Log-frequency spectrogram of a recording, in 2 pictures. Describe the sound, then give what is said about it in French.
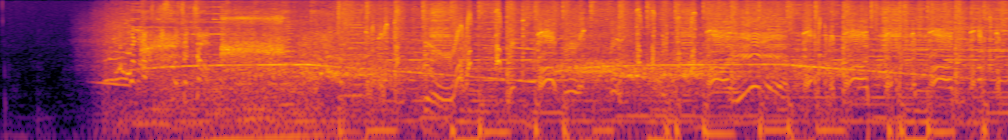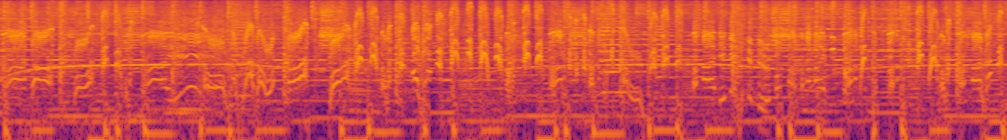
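A loud, dense French music track with a steady pounding beat and turntable scratching sweeping over it, kicking in abruptly after a brief quiet start and playing continuously without any talking. “ok, est-ce qu'on s'écouterait pas un second morceau Allez, allez.”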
